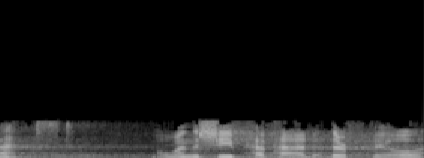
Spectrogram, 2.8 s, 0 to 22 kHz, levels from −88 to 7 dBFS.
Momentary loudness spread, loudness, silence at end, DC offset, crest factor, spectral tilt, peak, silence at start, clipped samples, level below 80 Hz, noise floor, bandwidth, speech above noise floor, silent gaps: 18 LU; -26 LUFS; 0 s; under 0.1%; 20 dB; -2 dB/octave; -8 dBFS; 0 s; under 0.1%; -56 dBFS; -50 dBFS; 5.4 kHz; 22 dB; none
